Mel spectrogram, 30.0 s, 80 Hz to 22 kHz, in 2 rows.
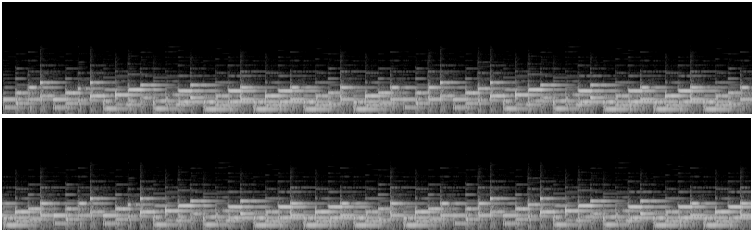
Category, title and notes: Music > Solo instrument
Piano loops 196 octave long loop 120 bpm
samples, piano, music, 120, loop, reverb, simplesamples, pianomusic, simple, free, 120bpm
